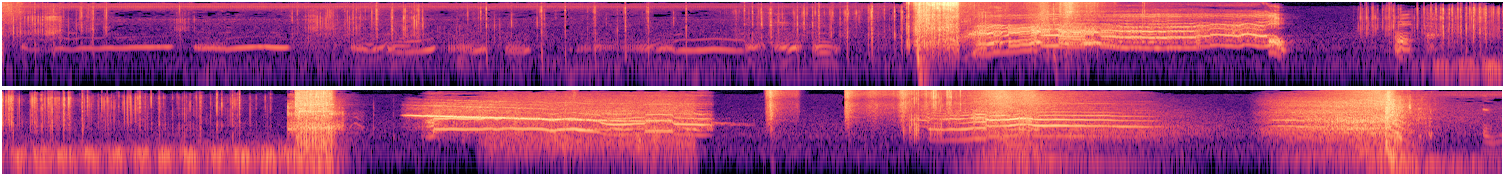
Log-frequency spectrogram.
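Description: Cartoon sound effects for an animated bird: a sharp thump about four and a half seconds in, then squawks and screams from the bird. Between them comes a low fluttering rumble, and one long cry slides down in pitch.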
